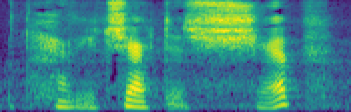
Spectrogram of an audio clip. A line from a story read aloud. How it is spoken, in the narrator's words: Fennec muttered into her cup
